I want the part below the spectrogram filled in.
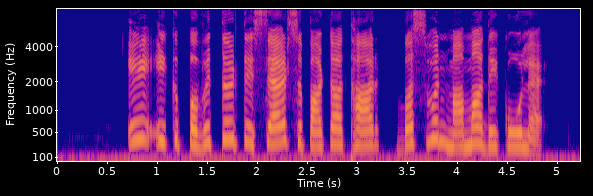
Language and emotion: Dogri, neutral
